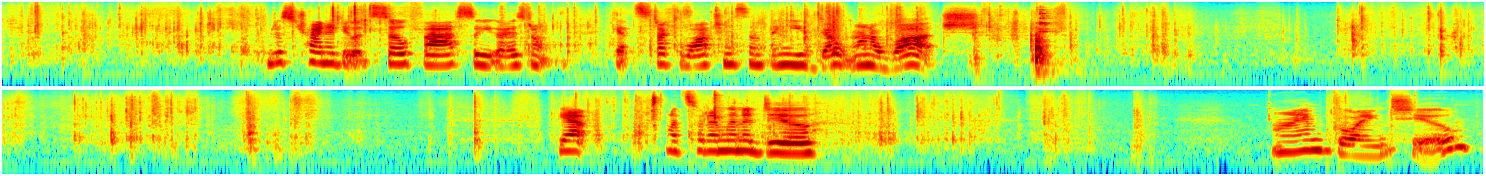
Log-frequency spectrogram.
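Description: Plastic page sleeves rustle and crinkle as pages are turned.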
